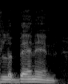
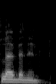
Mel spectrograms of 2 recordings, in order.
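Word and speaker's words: Lebennin: the green fields of le benin uh poem um uh lebanon excuse me we decided that it was pronounced lebanon um anyway so uh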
